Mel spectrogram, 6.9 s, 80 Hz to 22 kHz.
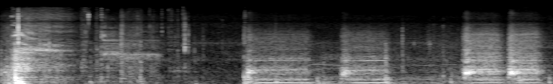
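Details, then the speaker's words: Maserati Biturbo 424V 2.0 V6 windshield washer pump gives four short smooth low whirs running unloaded; pump works but delivers no fluid because the line is clogged with dirty, overgrown residue. "tiếng ồn có vẻ như nó hoạt động nhưng có thể không có chất lỏng hoặc đường ống bị tắc"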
